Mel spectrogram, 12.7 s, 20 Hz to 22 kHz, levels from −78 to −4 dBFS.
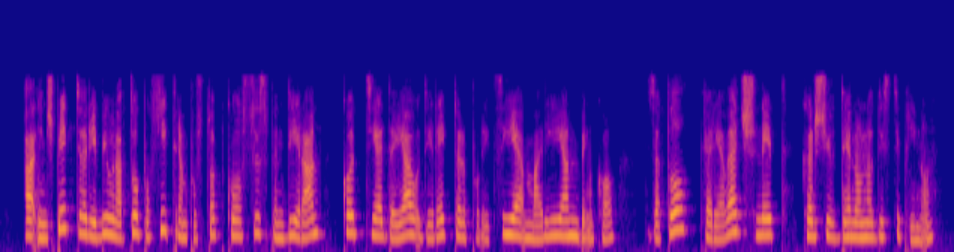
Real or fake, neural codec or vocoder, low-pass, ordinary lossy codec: fake; codec, 16 kHz, 1.1 kbps, Voila-Tokenizer; 7.2 kHz; none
